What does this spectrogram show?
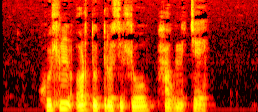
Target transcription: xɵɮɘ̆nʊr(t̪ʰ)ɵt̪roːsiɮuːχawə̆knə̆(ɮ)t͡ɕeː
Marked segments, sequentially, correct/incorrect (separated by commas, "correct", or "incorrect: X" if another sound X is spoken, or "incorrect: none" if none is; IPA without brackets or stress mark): incorrect: t̪, incorrect: none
